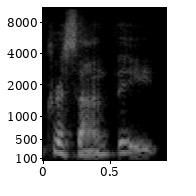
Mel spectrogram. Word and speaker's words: Krisanthi: me welcome my guest today croissant welcome chrysanthe thank you thank you it's a pleasure to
